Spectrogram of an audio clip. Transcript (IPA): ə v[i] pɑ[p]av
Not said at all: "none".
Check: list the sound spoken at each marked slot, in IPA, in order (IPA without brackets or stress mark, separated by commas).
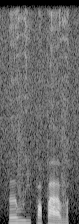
i, p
